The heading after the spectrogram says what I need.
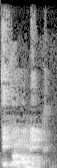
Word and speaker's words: economic: If we add suffix to it, then stress shifted to no. So economic, no is the stress syllable, right?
